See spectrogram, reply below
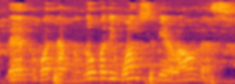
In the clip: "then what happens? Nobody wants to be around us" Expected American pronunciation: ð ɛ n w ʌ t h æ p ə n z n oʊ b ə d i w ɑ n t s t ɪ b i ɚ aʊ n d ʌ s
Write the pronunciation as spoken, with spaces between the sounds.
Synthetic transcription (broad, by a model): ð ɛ n w ʌ t h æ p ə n n oʊ b ə d i w ɑ n t s t ɪ b i ɚ aʊ n d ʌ s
